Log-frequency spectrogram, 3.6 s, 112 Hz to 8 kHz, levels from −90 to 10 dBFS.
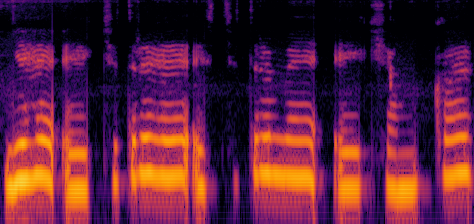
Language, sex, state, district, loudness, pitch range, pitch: Hindi, female, Madhya Pradesh, Bhopal, -16 LUFS, 225-275 Hz, 255 Hz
